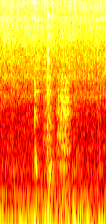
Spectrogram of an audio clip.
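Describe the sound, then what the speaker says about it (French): French shallots sautéing in butter in a pan give a soft, steady sizzle with a few light stirring scrapes, quiet and close, with no talking. "on va faire revenir les échalotes françaises en premier"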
